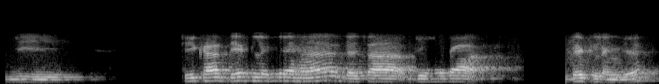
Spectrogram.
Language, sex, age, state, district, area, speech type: Hindi, male, 30-45, Bihar, Samastipur, rural, conversation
